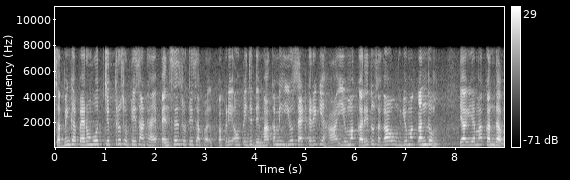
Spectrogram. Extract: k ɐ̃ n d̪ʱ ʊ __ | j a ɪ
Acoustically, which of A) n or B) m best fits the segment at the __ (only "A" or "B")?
B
